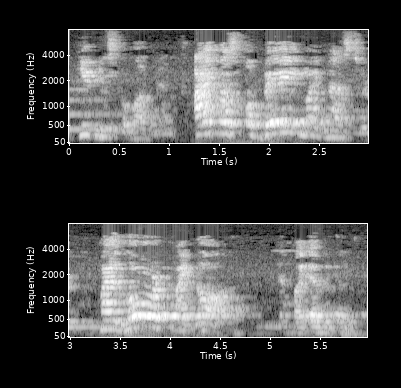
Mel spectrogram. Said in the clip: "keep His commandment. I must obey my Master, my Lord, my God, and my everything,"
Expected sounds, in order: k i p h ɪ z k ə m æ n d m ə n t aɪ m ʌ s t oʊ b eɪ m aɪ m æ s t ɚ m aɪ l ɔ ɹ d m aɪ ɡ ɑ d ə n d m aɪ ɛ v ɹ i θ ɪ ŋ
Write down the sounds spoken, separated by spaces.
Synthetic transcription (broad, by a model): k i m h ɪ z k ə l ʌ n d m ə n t aɪ m ʌ s t oʊ b eɪ m aɪ m æ s t ɚ m aɪ l ɔ ɹ d m aɪ ɡ ɑ d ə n m aɪ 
